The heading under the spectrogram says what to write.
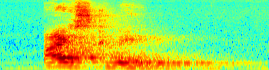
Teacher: the first part receives the primary stress it means ice is stressed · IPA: / 'aɪs kʰrɪːm /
